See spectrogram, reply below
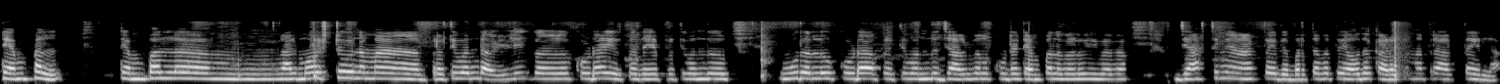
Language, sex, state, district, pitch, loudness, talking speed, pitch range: Kannada, female, Karnataka, Chamarajanagar, 255 Hz, -15 LUFS, 100 wpm, 245-265 Hz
